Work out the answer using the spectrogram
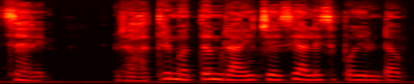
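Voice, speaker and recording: A woman's voice: medium pitch, fairly quick, dark tone, husky, close to an everyday voice. Commanding mother-in-law, as a woman narrator puts her on, firm, loving, middle-aged, audio story. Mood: commanding, affectionate.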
